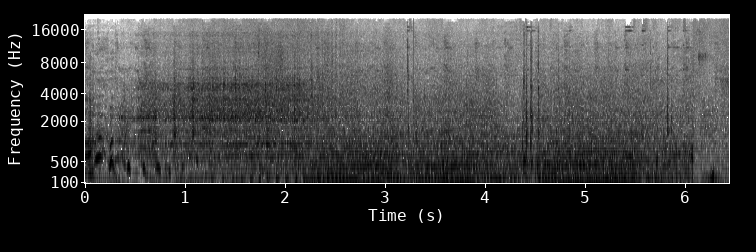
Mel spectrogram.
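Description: A motorcycle engine starting and idling up close, with loud, rough, uneven revving that settles into a steady running drone.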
